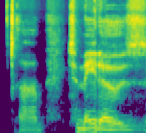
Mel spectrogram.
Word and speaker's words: tomatoes: Tomatoes is another good one. We have the E in the spelling, but it's not a separate syllable. It does still happen to be a Z sound, but it's that toes at the end is just one syllable.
